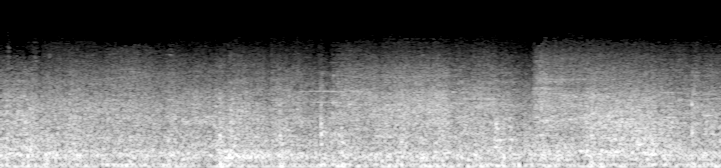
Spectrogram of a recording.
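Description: Freight train of tank wagons rolling past, a steady rumble and rattle of steel wheels on the rails.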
